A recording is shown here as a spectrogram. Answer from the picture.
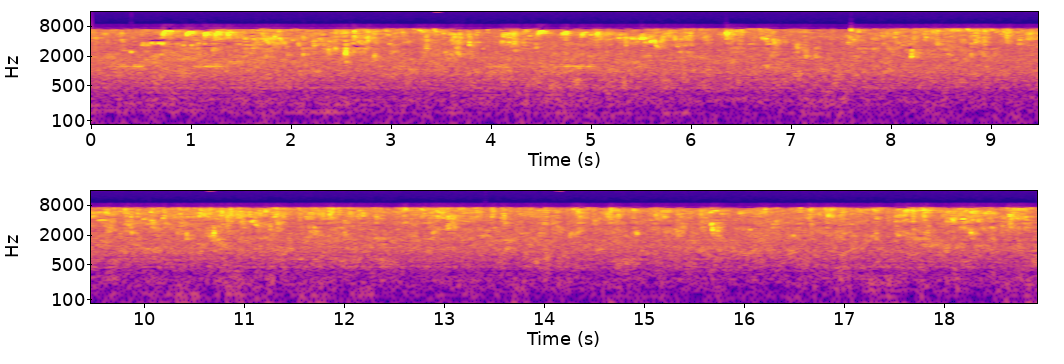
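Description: Faint, short bird chirps scattered over a steady hiss of outdoor background noise.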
